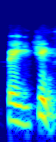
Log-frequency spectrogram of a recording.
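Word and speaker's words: Beijing: spelling उसकी ऐसी है जबकि चाइनीज में वो बी को प कहते हैं तो बी ई आई जे आई एन पेजिंग actually पहले हम लोग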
